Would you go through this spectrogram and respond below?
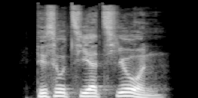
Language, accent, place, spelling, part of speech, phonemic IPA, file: German, Germany, Berlin, Dissoziation, noun, /dɪsot͡si̯aˈt͡si̯oːn/, De-Dissoziation.ogg
- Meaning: dissociation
